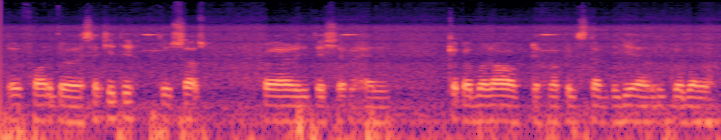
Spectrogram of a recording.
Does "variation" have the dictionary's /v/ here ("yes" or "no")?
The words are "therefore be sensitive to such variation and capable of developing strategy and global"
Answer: no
